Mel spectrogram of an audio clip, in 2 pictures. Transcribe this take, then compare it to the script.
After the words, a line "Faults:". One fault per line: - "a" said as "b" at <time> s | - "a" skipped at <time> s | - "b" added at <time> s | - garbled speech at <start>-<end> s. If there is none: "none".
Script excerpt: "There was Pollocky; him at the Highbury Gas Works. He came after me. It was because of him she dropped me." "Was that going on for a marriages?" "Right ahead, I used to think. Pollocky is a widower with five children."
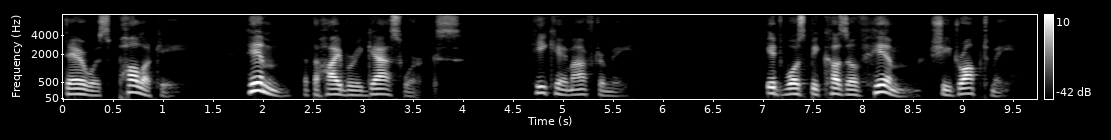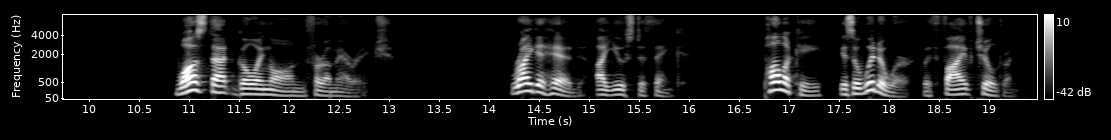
"There was Pollocky; him at the Highbury Gas Works. He came after me. It was because of him she dropped me." "Was that going on for a marriage?" "Right ahead, I used to think. Pollocky is a widower with five children."
Faults:
- "marriages" said as "marriage" at 12.4 s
